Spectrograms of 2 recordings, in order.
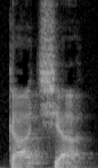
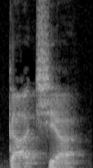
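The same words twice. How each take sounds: First: The words blend into one reduced word. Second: The words blend into one reduced word.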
